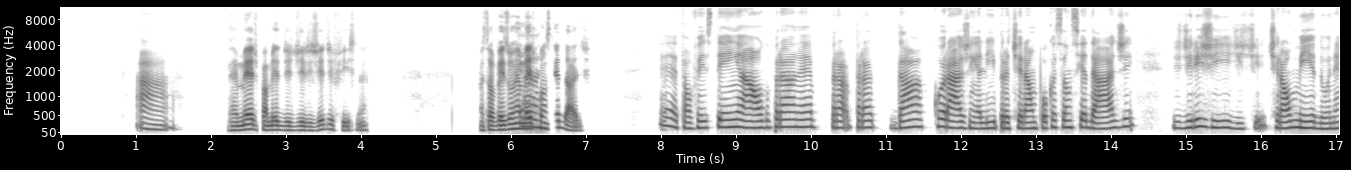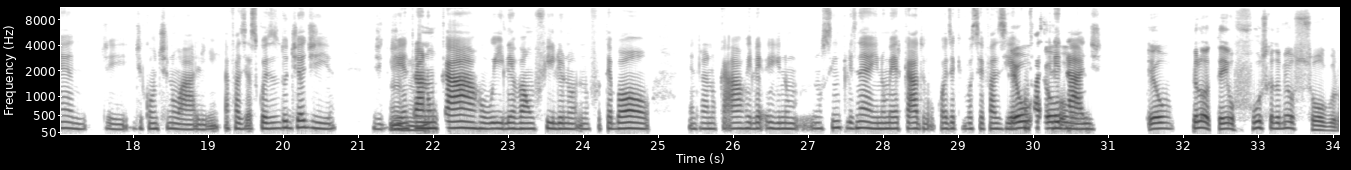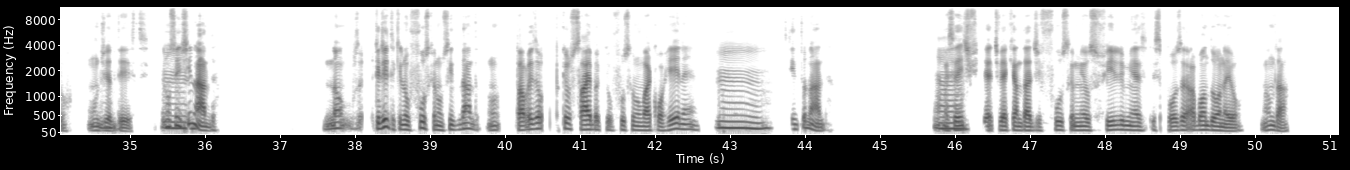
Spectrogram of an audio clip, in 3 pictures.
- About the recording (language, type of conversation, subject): Portuguese, advice, Como você se sentiu ao perder a confiança após um erro ou fracasso significativo?
- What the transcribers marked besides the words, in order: tapping; other background noise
